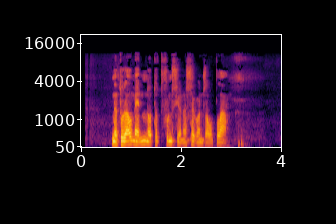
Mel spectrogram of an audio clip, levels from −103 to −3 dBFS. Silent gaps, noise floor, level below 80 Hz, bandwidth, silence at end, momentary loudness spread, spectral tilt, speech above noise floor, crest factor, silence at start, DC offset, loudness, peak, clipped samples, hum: none; -68 dBFS; -66 dBFS; 11 kHz; 0.85 s; 11 LU; -5.5 dB/octave; 48 dB; 20 dB; 0.6 s; under 0.1%; -20 LUFS; -2 dBFS; under 0.1%; none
